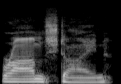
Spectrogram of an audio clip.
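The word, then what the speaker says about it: Rammstein: Romstein. Okay. So the Stein and Stein. So if it's I E, you pronounce the E sound. If it's EI, you pronounce the I sound.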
